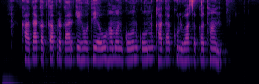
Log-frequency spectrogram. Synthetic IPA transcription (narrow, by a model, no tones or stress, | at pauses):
kʰaːt̪akət̪kapɾəkaːɾkeɦoːt̪ʰeəuɦəmənkoːnkoːnkʰaːt̪akʰulʋasəkət̪ɦən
